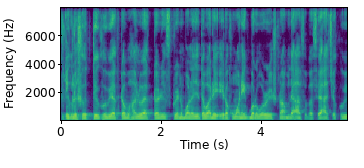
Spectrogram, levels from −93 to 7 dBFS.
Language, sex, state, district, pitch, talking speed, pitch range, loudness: Bengali, male, West Bengal, Kolkata, 105 Hz, 200 wpm, 105-110 Hz, -17 LUFS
